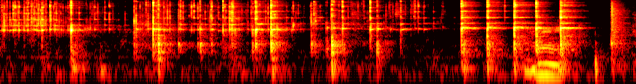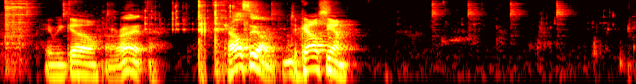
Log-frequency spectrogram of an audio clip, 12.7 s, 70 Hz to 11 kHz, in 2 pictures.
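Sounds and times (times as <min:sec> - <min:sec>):
spoon stirring a margarita clinking against the glass: 0:00.0 - 0:07.1, 0:07.7 - 0:08.9
speech: 0:06.8 - 0:08.0, 0:08.6 - 0:09.9.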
